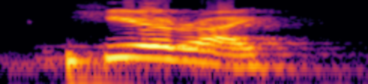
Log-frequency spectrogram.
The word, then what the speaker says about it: hiraeth: Just, it's like here and then rife. Here, rife. And if you can, you know, give it a good. – H-I-R-A-E-T-H.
